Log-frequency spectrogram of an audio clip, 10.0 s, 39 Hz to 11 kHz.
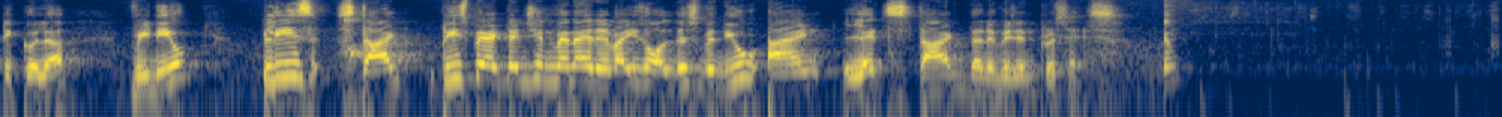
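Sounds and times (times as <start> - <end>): marker pen writing on whiteboard: 7.9 - 10.0.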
